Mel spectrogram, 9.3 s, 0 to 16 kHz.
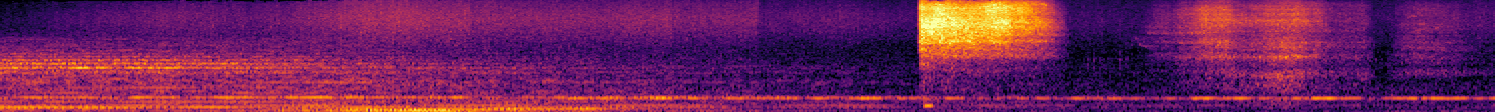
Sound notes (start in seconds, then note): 5.6 Jaymee gasping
